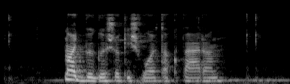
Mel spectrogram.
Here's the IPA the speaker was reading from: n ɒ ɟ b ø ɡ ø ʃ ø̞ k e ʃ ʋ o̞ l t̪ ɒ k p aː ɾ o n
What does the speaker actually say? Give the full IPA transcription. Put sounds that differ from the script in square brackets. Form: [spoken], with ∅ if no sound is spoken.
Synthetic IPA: n ɒ ɟ b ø ɡ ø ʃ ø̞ k [i] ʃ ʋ o̞ l t̪ ɒ k p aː ɾ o n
